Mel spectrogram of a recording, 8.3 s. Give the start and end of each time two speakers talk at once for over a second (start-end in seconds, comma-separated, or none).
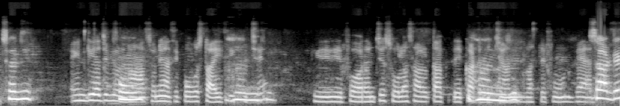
none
